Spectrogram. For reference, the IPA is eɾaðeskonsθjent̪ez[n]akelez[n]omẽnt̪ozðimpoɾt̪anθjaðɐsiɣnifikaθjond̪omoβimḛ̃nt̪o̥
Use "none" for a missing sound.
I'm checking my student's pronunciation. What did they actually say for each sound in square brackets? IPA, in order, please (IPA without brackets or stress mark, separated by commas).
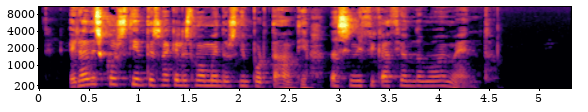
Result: n, m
